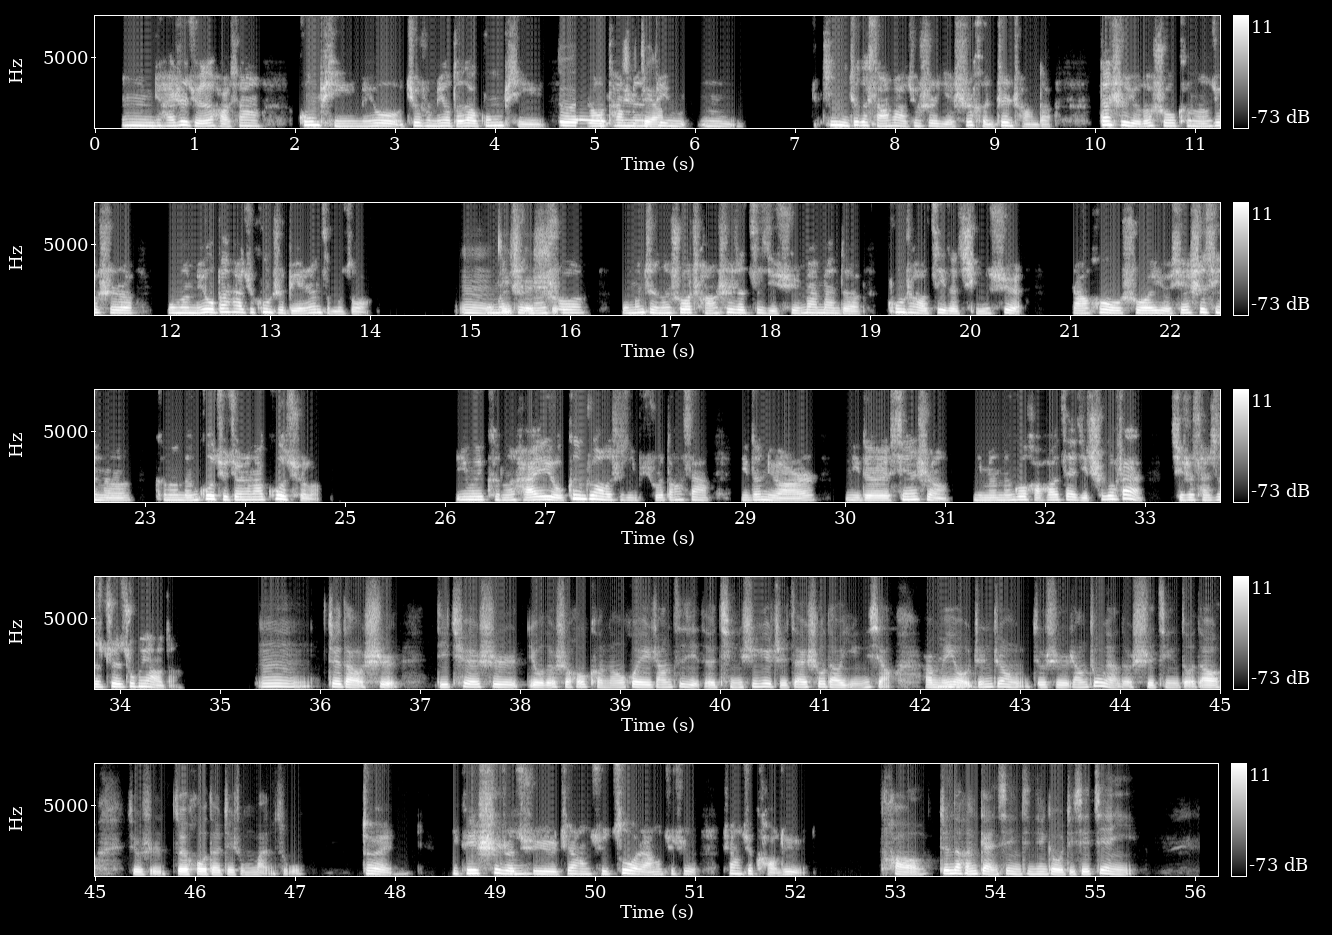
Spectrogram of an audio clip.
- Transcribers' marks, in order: none
- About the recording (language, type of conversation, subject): Chinese, advice, 我怎样才能更好地控制冲动和情绪反应？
